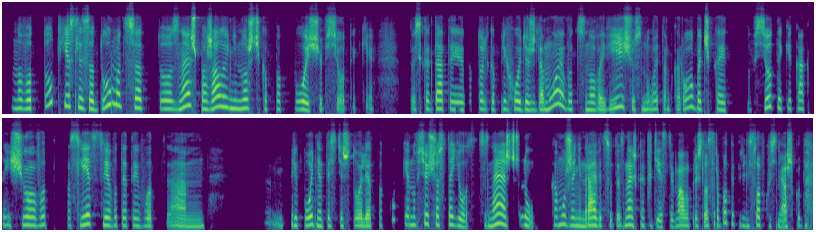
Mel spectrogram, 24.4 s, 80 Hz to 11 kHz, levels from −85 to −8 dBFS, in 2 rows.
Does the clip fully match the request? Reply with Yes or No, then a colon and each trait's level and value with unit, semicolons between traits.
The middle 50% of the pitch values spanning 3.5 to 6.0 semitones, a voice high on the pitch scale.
No: average, 2.8 semitones; high, 230 Hz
